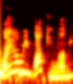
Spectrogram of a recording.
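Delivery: high, put-on pet-dog voice. Voicing the dog asking its owner a question: voicing the pet dog. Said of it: "She's like".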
